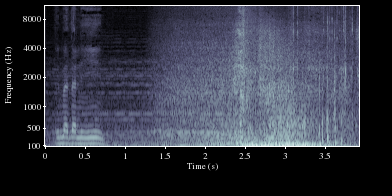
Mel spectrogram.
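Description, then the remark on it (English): A voice calls out briefly, then noise builds before a truck blows up in a massive, deep, booming blast that knocks over the person holding the camera, followed by a loud, sustained roaring rumble that lingers to the end. “A truck blows up, and the person holding the camera is blown over in the blast.”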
